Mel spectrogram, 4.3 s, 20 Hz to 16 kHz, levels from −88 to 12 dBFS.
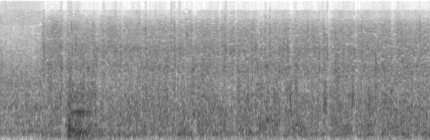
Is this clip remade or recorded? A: recorded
